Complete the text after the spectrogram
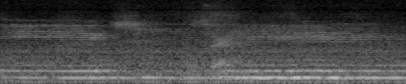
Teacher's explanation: So tongue high, well forward in the mouth, so tongue high and near the teeth.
